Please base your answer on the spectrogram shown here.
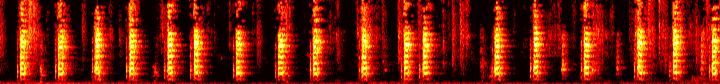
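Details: Female red junglefowl calling to a male, a clear recording used as a lure for males: harsh, broadband clucking notes repeated about two to three times per second, slightly uneven in spacing, over a faint low steady hum.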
